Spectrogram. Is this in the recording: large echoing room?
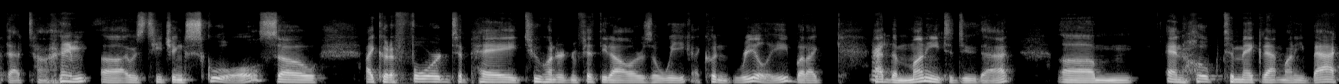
no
